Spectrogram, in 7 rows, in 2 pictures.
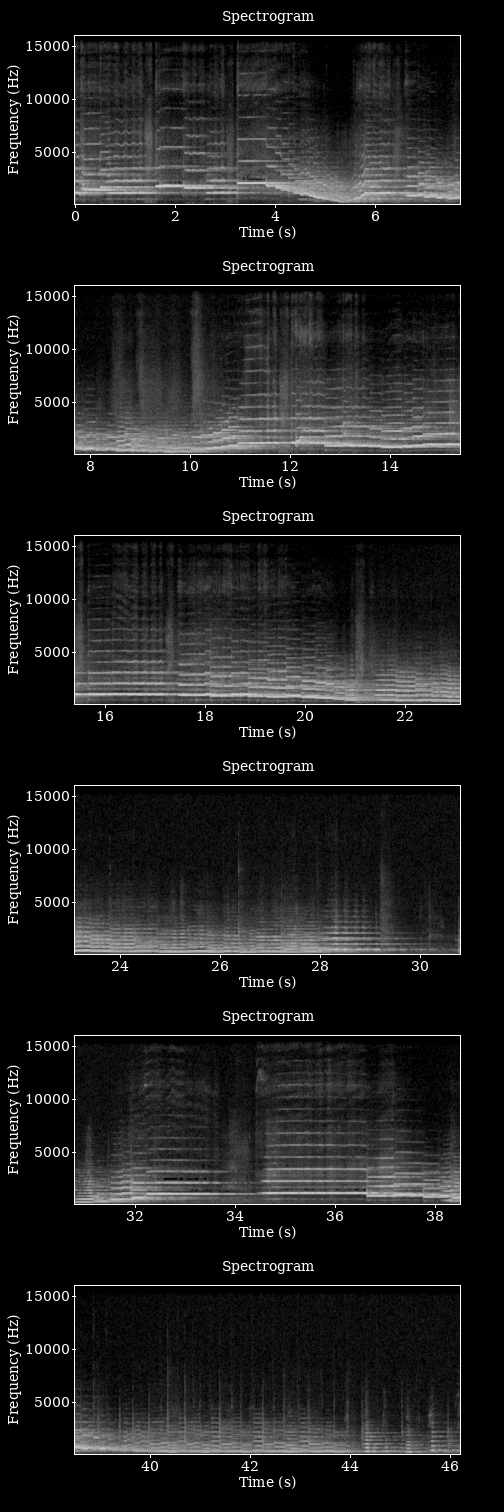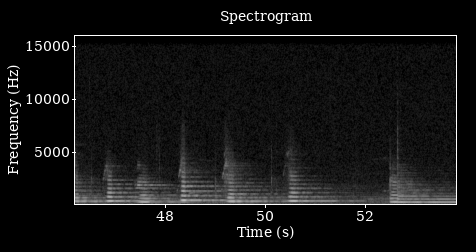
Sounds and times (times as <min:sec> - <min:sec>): Flute: 0:00.0 - 0:53.8.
